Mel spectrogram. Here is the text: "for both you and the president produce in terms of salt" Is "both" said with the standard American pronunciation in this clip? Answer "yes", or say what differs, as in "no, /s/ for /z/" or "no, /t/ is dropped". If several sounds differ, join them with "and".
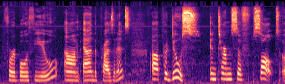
yes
